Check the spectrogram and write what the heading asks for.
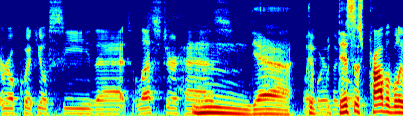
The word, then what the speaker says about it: Leicester: uh so if they finish like Lester that's how you say it yeah Lester Lester Leicester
